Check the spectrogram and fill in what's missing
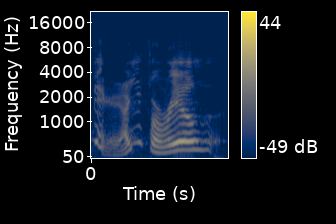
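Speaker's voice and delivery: high, loud disbelieving retort; incredulous. Retold or imitated. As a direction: pitch it way up in disbelief.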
